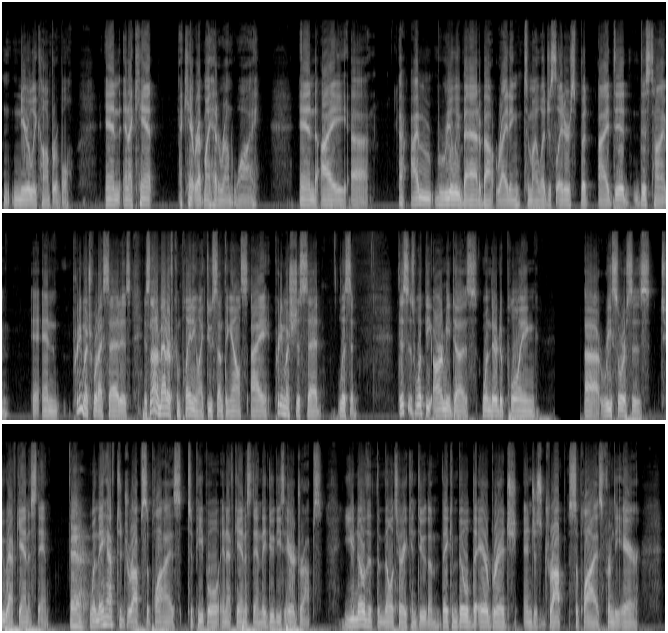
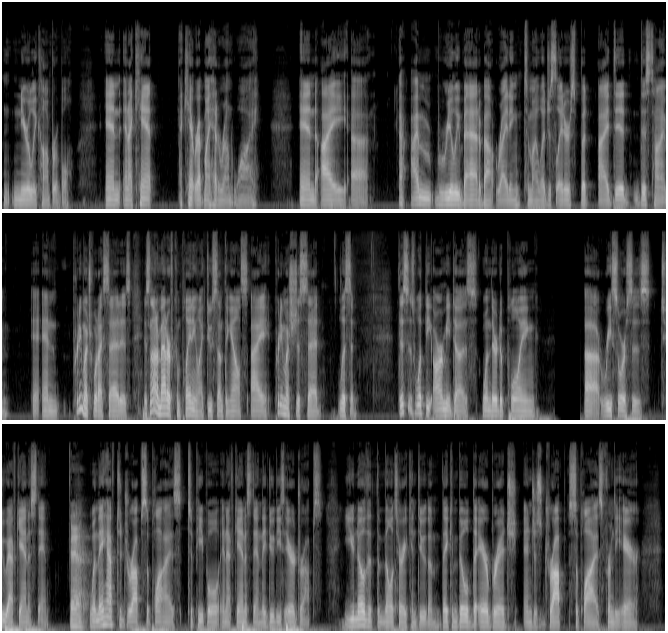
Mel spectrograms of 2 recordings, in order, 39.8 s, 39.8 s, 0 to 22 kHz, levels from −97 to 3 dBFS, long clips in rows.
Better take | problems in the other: second | distortion; slight; 10 dB below the speech

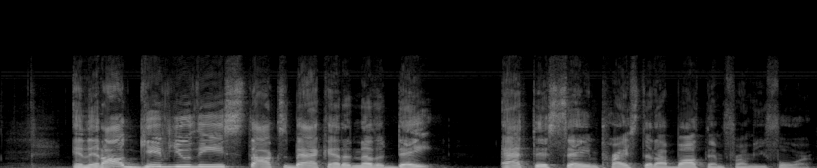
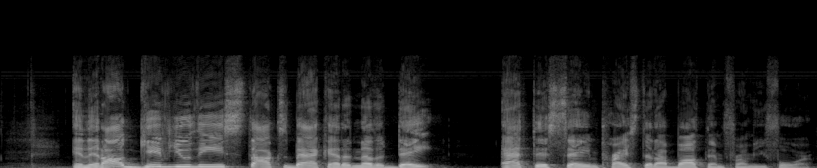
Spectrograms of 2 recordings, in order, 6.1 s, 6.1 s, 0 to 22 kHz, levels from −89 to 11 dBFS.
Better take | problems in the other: neither | none

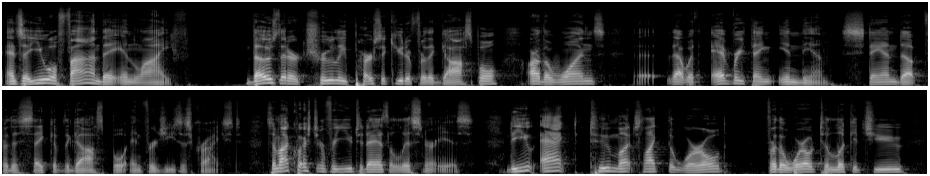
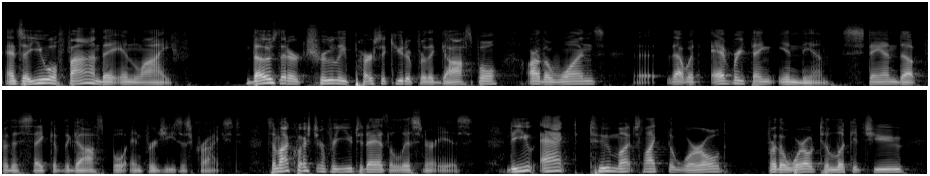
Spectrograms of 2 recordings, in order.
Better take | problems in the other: first | muffled; slightly; fading above 2.5 kHz

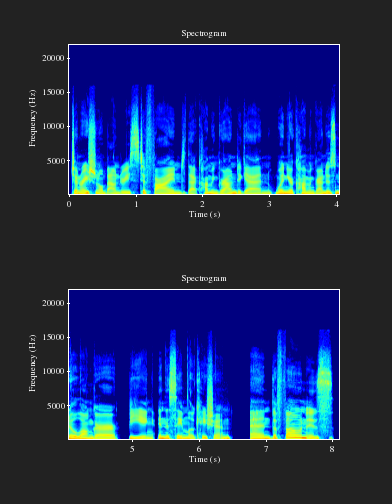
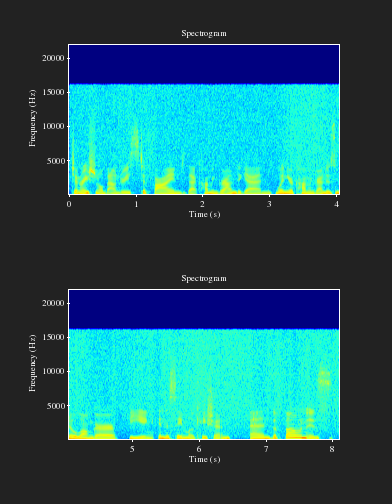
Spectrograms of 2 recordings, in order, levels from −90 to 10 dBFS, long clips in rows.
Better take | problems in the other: first | hiss; loud; throughout; 8 dB below the speech

